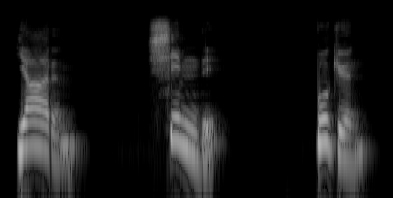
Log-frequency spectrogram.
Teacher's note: And word stress or syllable stress in time expressions, first syllable is stressed.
